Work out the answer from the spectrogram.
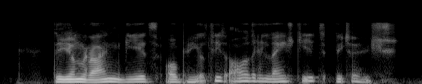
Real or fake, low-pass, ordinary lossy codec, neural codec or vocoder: fake; 7.2 kHz; MP3, 64 kbps; codec, 16 kHz, 1 kbps, FreqCodec, larger model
